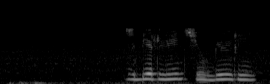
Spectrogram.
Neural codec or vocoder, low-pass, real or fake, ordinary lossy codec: none; 5.4 kHz; real; none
